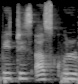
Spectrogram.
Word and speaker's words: Beatrice Askul: out there you are betric asul yes Mr Speaker have I pronounced your name correctly yeah it's called betric asool yes correct welcome once again you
